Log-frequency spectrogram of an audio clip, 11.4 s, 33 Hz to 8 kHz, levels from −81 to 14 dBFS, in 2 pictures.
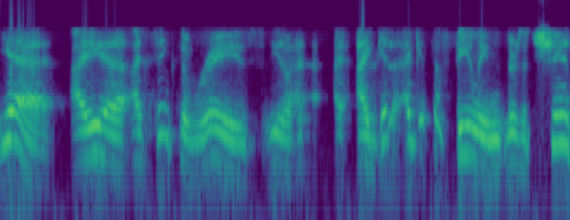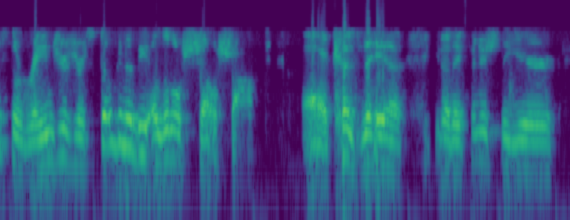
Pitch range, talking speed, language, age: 100-125 Hz, 215 wpm, English, 40-59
